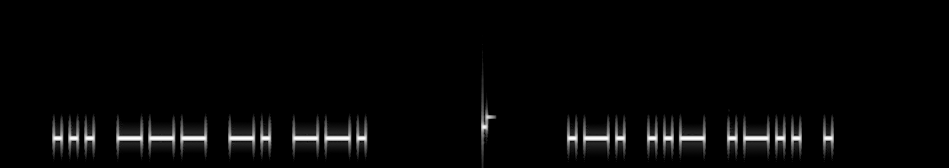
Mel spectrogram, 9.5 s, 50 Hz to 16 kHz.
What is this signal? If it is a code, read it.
Morse code, heard as a keyed tone, about 15 wpm, 700 Hz. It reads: SONG RULE
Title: Sentences from Top 400 Words - New Word Drill - 15wpm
